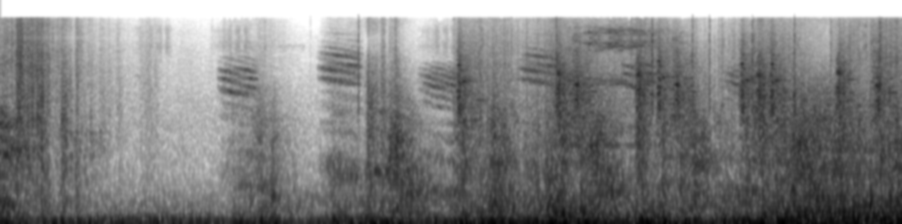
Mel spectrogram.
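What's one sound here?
Weapons clash and strike rapidly in a fight.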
